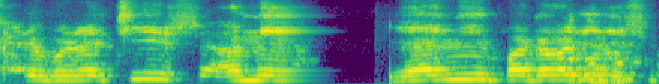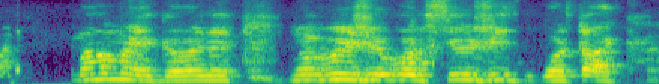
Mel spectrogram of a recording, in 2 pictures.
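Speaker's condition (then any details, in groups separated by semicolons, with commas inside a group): Cerebral palsy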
